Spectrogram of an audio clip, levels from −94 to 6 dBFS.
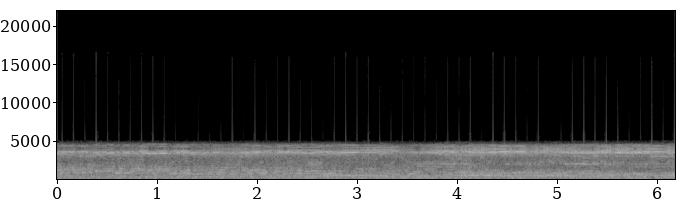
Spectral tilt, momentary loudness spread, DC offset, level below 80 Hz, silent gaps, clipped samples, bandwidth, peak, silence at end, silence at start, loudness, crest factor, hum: -6 dB/octave; 3 LU; under 0.1%; -58 dBFS; none; under 0.1%; 9.8 kHz; -14 dBFS; 0 s; 0 s; -27 LUFS; 16 dB; none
